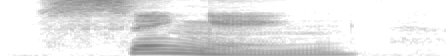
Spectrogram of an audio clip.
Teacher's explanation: the the ipa symbol for the n sound this is a voiced sound it's a nasal right air is flowing through the nose and it's produced at the soft palate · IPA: ŋ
